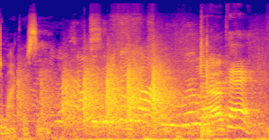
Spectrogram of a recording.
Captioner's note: gavel banging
